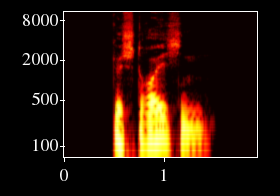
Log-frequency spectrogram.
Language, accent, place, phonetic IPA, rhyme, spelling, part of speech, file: German, Germany, Berlin, [ɡəˈʃtʁɔɪ̯çn̩], -ɔɪ̯çn̩, Gesträuchen, noun, De-Gesträuchen.ogg
- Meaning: dative plural of Gesträuch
